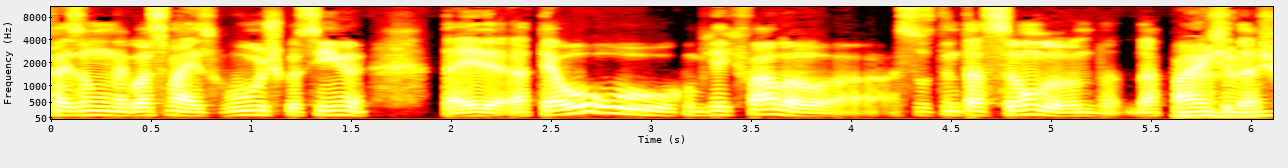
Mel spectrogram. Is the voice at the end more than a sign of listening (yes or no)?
no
